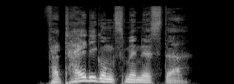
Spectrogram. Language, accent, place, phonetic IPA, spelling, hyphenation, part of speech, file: German, Germany, Berlin, [fɛɐ̯ˈtaɪ̯dɪɡʊŋsmiˌnɪstɐ], Verteidigungsminister, Ver‧tei‧di‧gungs‧mi‧nis‧ter, noun, De-Verteidigungsminister.ogg
- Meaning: minister of defence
